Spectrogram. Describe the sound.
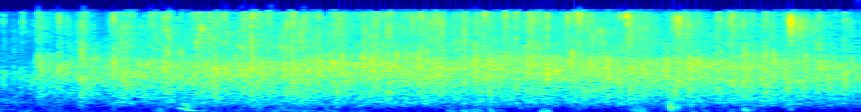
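An audience applauds a speaker as he is introduced before a security talk. The clapping is a dense, steady wash of many hands, evenly loud from start to finish.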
